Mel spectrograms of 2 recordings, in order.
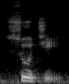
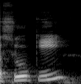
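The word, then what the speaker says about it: Suu Kyi: Leader थी आंग सान सूची। ये म्यांमारी लैंग्वेज में इसको सू की, इसको हम प्रोनाउंस करेंगे सू ची।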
